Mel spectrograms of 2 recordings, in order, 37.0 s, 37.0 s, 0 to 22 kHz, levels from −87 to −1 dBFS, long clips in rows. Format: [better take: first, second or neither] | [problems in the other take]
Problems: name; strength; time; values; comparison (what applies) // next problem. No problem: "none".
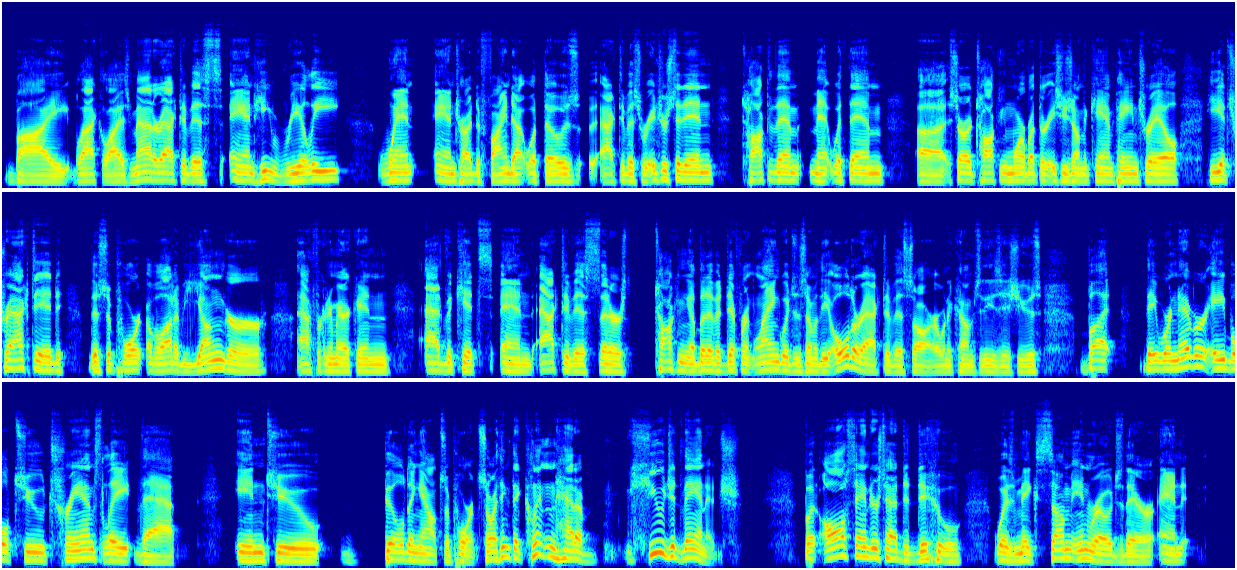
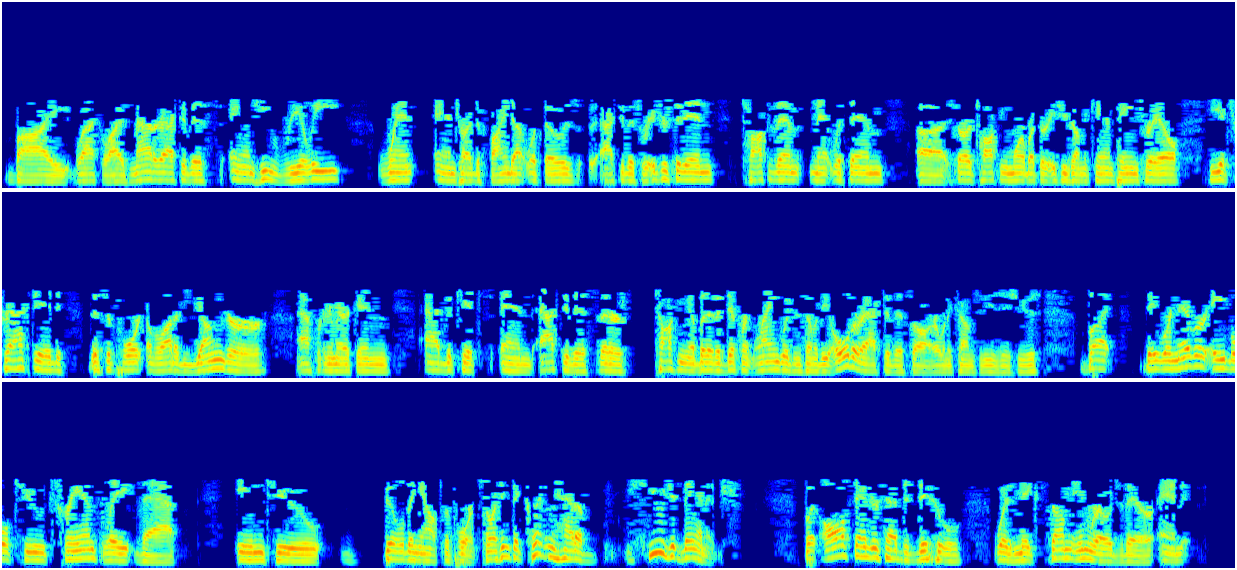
first | garbled, watery; badly; nothing above 3 kHz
